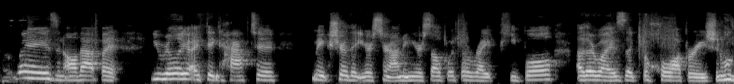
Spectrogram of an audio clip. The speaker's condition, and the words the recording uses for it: None; typical speech.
